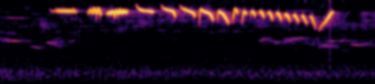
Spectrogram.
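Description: Eurasian Treecreeper song: very thin, high notes that quicken into a shrill, descending trill and end with a sharp upward flick. No other sounds.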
